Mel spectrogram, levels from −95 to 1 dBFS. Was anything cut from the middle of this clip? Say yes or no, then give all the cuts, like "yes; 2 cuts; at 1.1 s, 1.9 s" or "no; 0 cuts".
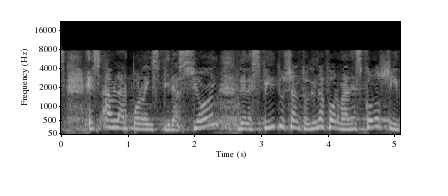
no; 0 cuts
